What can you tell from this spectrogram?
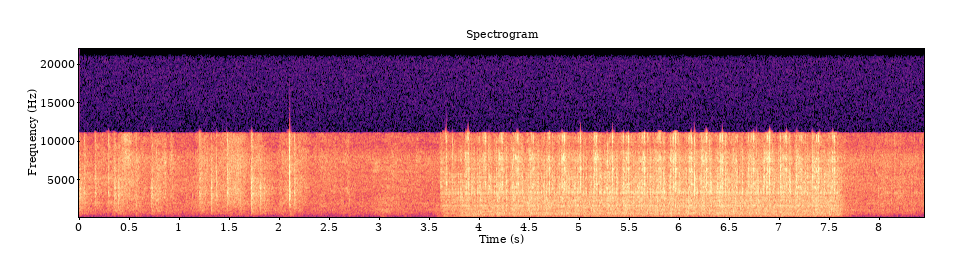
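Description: Singer electric sewing machine stitching: after a few light clicks, the motor starts about three and a half seconds in, runs steadily with a rapid needle rhythm for about four seconds, then stops.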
